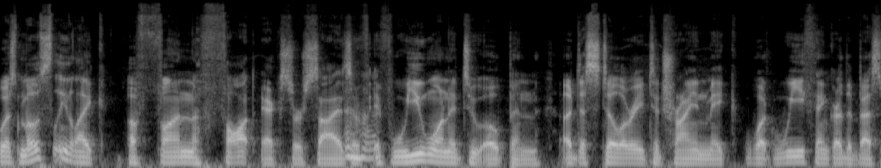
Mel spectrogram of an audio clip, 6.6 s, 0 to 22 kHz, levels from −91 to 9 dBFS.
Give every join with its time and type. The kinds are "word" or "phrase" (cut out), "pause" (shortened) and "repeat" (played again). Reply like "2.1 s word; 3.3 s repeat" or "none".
4.1 s pause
